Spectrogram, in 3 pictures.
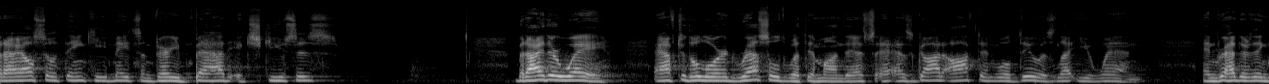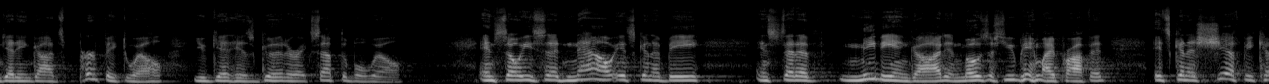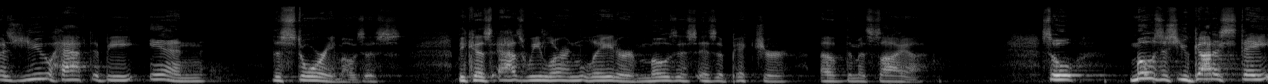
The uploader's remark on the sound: Recorded at Calvary Chapel of Los Alamitos. Wednesday evening sermon.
